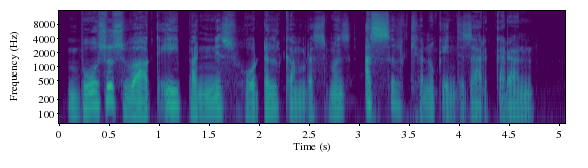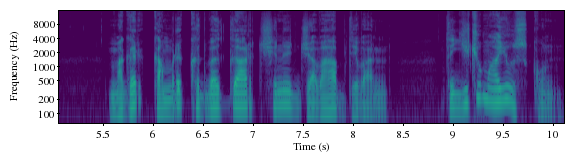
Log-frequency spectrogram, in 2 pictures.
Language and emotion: Kashmiri, sad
